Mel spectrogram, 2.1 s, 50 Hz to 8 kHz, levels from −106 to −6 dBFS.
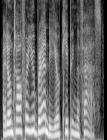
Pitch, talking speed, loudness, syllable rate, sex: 205 Hz, 250 wpm, -17 LUFS, 6.6 syllables/s, female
